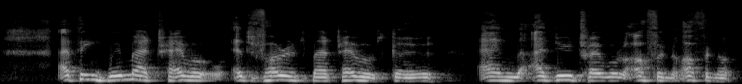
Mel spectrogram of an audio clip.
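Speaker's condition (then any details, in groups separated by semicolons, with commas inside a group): Cerebral palsy, mild; speech affected a bit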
